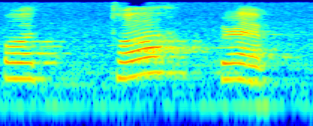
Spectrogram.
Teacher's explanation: the tertiary stress, the weakest emphasis usually on the third syllable. For example, photograph.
